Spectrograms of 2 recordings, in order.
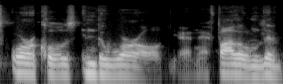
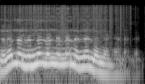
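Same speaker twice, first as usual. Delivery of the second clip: loud, high rapid string of no; insistent no; 8 semitones higher, 6 dB louder, much faster than usual. Retold or imitated. Cutting off the man who accuses him, loud insistent no. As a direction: shut him down with a burst of no.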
